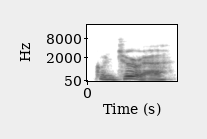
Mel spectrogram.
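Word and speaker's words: kontoret: Venligst is please, come till to Kuntura office, mit my office. There's an ET on the end of Kuntura, T not pronounced.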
